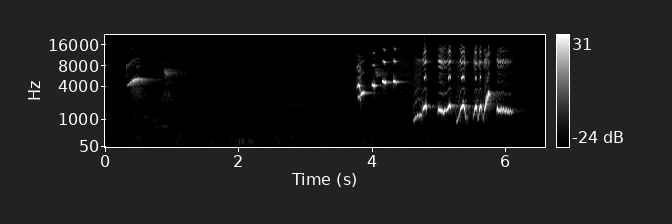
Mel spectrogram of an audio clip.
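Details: White-rumped shama singing as a lure to make other shamas respond, with a soft whistle early on, a quiet pause, then a loud burst of rattling notes and looping whistled phrases.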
